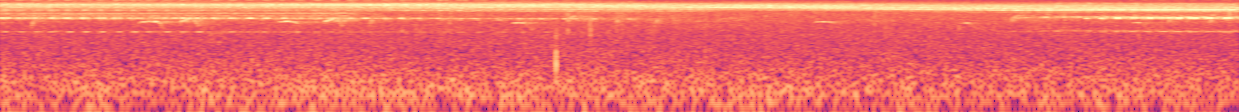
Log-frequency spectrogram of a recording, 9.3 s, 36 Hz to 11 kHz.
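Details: Pre-dawn evening cicada chorus, 28 July 2011 at 4:30 a.m., Hitotsubashi University campus, Kunitachi, Tokyo; sustained high metallic trilling in stacked bands, one sharp click midway, with soft chirps and a constant low rumble.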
